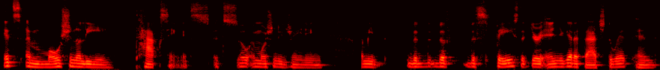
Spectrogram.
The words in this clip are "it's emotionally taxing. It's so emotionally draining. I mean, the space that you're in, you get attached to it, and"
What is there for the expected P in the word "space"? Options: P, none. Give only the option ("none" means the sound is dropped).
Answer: P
